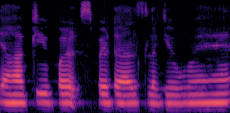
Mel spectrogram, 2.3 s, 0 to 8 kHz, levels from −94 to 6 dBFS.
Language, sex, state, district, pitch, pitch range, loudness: Hindi, female, Bihar, Bhagalpur, 185 Hz, 180-190 Hz, -36 LUFS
